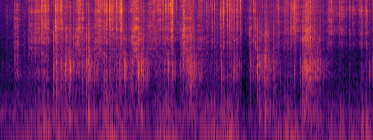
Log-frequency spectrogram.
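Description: A solid, hand-sized bar of dry pink soap is held in the hand and carved with a snap-off utility knife blade, so brittle curls and flakes crack off. The result is a dense, bright crackling and scraping that swells with each stroke and never fully goes quiet.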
